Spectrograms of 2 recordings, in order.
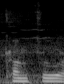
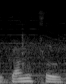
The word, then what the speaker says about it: kung fu: Remember, the word kung fu or gung fu, depending on how you pronounce it, basically would mean mastery as a result of hard work.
